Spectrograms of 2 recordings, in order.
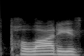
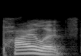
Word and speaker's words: Pilates: I know now that it's Pilates, but I was actually pronouncing it pilots until I saw in the article, how they have the phonetic pronunciation.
